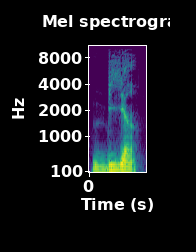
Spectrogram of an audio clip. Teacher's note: when you get this combination of I-E-N, you get the sound yen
